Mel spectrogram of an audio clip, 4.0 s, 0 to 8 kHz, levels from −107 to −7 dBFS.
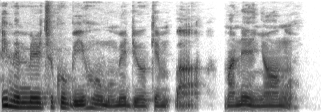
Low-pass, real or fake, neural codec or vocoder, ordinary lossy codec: none; real; none; none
